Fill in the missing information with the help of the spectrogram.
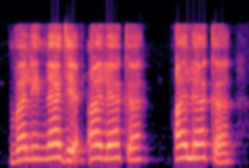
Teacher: जीम पे कलकला और तमाम हरूफ बारीक और एक एक हरकत।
